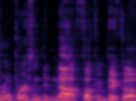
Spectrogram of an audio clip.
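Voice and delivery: ordinary talk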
